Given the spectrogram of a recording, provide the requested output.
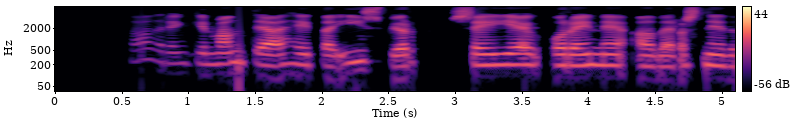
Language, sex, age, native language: Icelandic, female, 30-39, Icelandic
